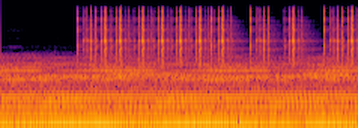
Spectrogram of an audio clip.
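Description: A combination dial clicks rapidly as it turns.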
